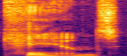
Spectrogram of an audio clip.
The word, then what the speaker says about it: Cairns: after Sydney and Melbourne Cairns pronounced Cannes is basically the Miami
